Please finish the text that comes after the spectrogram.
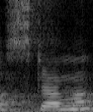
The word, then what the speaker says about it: stomach: Now stomach of course ends with ch, but the sound which is coming when we pronounce it is k.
